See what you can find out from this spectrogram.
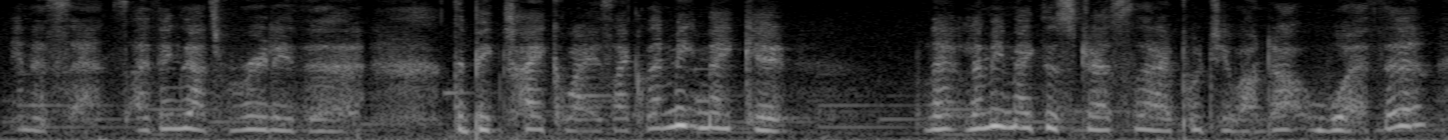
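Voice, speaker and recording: A young woman with a husky, hoarse voice, casually telling her personal story. She rambles with lots of fillers and often drops to a soft, breathy near-whisper. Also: high voice, rough recording. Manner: rambling, with many fillers like "like" and "you know". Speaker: vlogger sharing her life story. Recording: music playing underneath the voice.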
